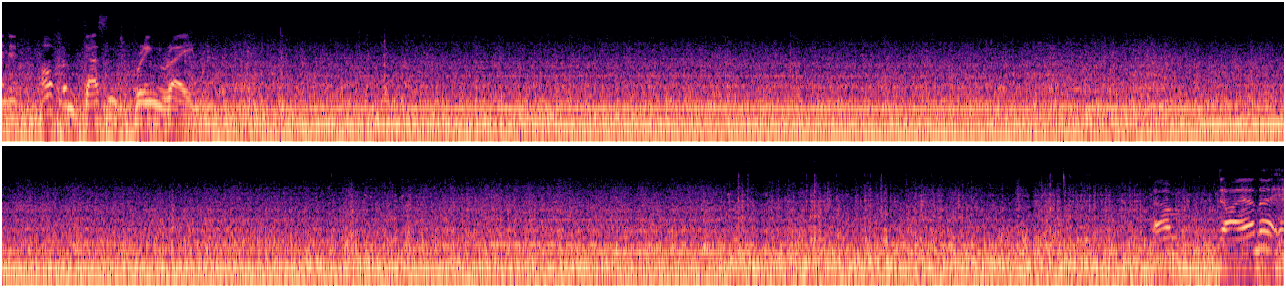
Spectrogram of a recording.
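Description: A vehicle engine rumbles steadily throughout.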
